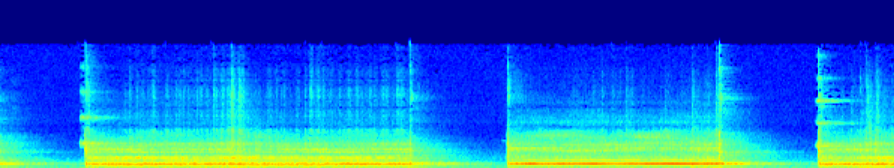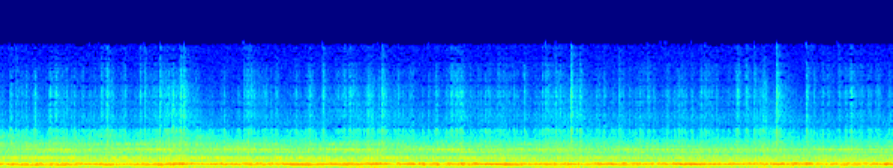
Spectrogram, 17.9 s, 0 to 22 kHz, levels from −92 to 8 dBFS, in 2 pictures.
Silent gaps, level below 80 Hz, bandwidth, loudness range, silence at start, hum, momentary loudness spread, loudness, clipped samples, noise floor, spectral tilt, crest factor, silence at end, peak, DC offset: none; -48 dBFS; 16 kHz; 3 LU; 0 s; none; 7 LU; -21 LUFS; under 0.1%; -41 dBFS; -4 dB/octave; 14 dB; 0 s; -8 dBFS; under 0.1%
